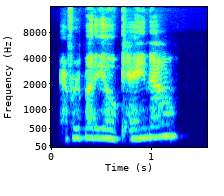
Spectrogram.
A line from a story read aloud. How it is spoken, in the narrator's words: the professor whispered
